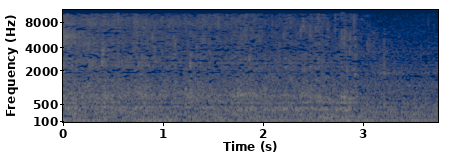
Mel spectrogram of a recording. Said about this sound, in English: So as we come to the font, we take the water and we see it as a living water poured out over us.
